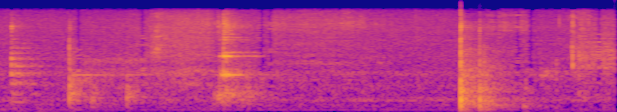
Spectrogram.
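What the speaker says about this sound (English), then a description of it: "So there's my celery diced. I'm going to put that in here." Diced celery drops into a pan for cottage pie, giving a few soft scattered clinks and one sharper knock of utensil against metal, quiet and close.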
